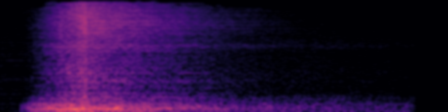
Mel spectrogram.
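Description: A single whoosh sound effect that swells in quickly, peaks about half a second in and fades away over the next second.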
